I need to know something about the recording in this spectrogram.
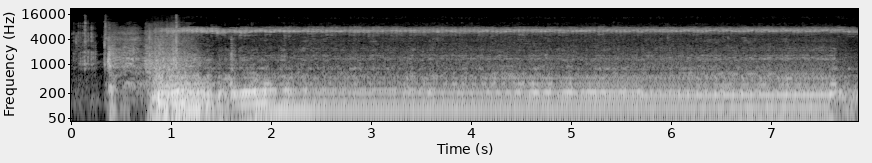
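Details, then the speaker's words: Mitsubishi Lancer Cedia automatic, no check-engine light, dies after starting: engine fires, RPM rises and falls through a shaky idle, then stalls; stalling traced to a dirty throttle body. "Ayan taas baba yung RPM yan patay"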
